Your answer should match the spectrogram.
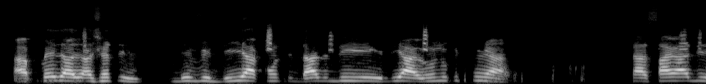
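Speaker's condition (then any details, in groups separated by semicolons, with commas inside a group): Spastic cerebral palsy; answers coursework by voice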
